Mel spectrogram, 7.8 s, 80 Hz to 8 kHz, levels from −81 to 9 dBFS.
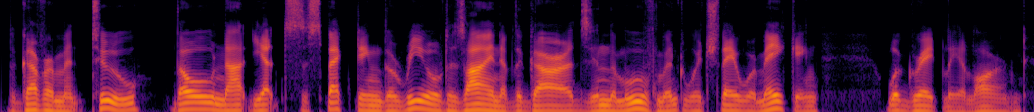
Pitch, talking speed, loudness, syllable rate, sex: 105 Hz, 180 wpm, -21 LUFS, 5.3 syllables/s, male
